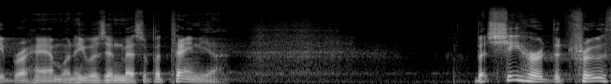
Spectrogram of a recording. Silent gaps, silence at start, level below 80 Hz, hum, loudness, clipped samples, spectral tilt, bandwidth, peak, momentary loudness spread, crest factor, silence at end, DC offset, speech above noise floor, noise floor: none; 0 s; -56 dBFS; none; -22 LUFS; under 0.1%; -4.5 dB/octave; 16.5 kHz; -2 dBFS; 23 LU; 22 dB; 0 s; under 0.1%; 36 dB; -58 dBFS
